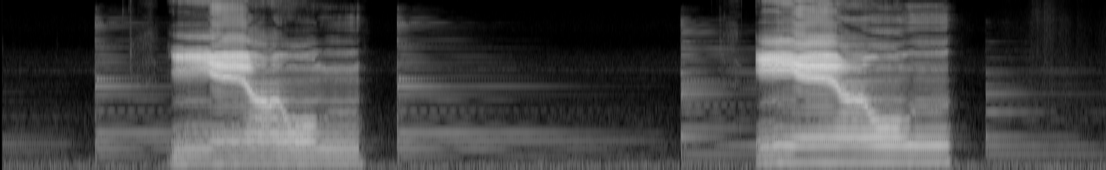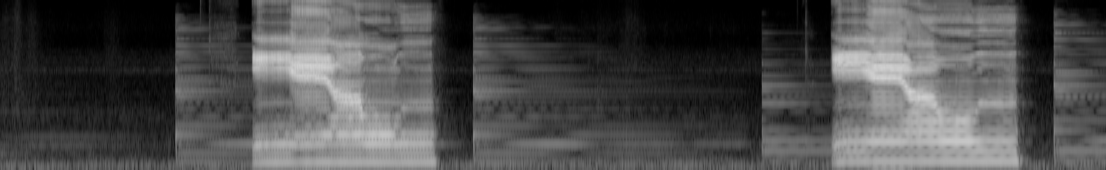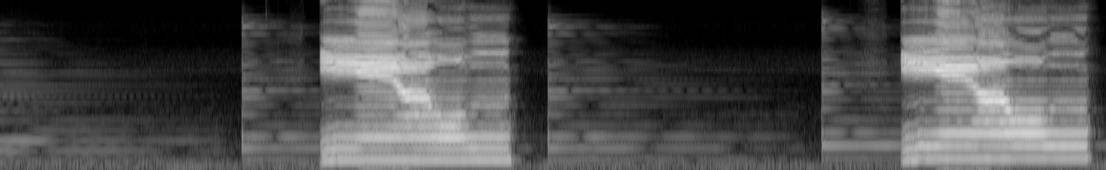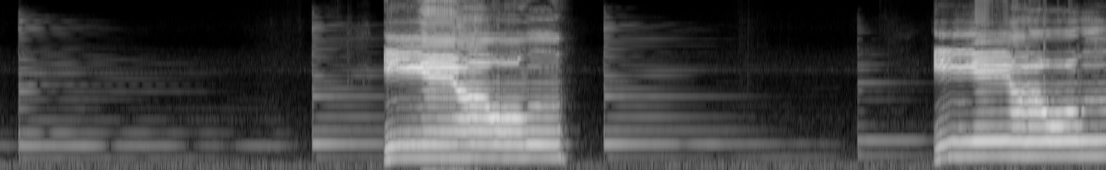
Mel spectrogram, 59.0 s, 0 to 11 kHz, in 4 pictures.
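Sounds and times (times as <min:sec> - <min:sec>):
voice raised in the throat changing vowels: 0:01.9 - 0:05.0, 0:09.6 - 0:13.2, 0:17.6 - 0:20.8, 0:25.8 - 0:28.5, 0:33.7 - 0:36.5, 0:41.1 - 0:44.2, 0:48.8 - 0:52.0, 0:56.6 - 0:58.9.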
